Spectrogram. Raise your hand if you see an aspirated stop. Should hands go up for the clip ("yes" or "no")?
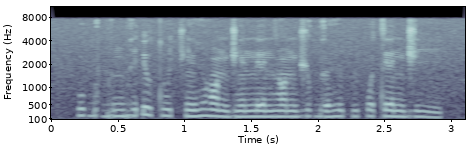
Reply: no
